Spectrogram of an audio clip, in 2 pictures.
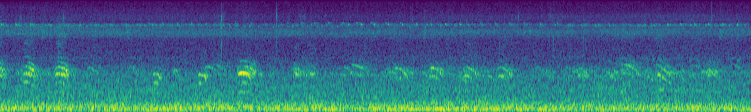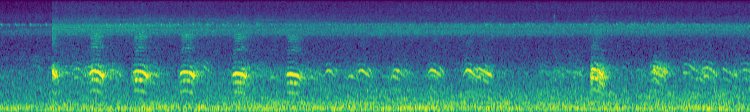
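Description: Crows cawing in repeated series, loudest about halfway through in a run of roughly one caw a second, over a steady high-pitched drone.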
